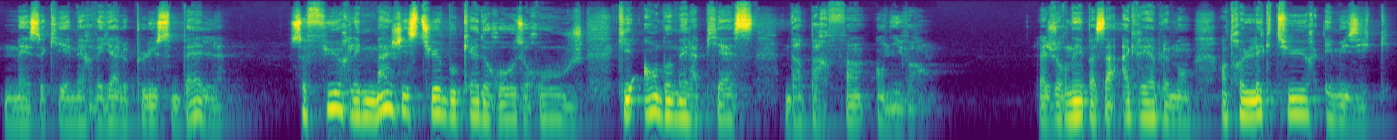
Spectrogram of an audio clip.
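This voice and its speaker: Male storyteller for fairy tale narration: low, mellow, expressive delivery.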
